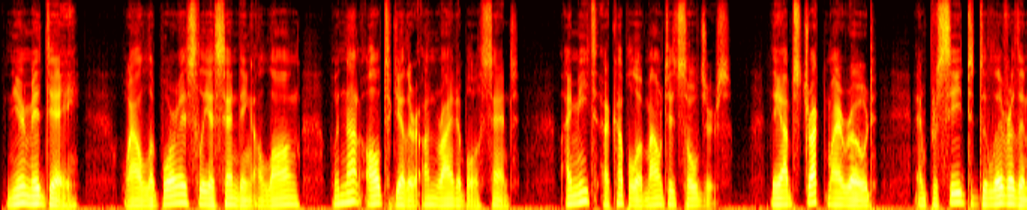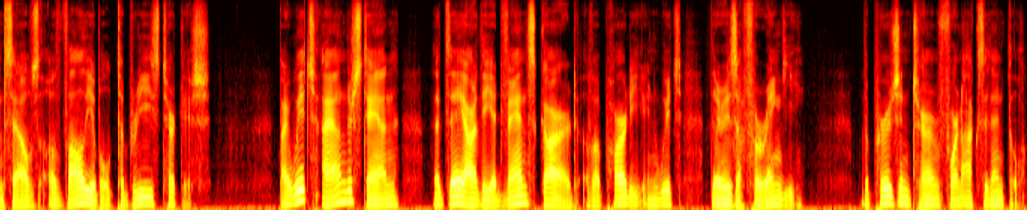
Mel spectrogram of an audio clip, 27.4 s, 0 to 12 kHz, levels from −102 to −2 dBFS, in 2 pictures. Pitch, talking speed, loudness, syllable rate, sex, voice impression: 100 Hz, 125 wpm, -20 LUFS, 4.2 syllables/s, male, masculine, adult-like, slightly clear, slightly intellectual, slightly refreshing, sincere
